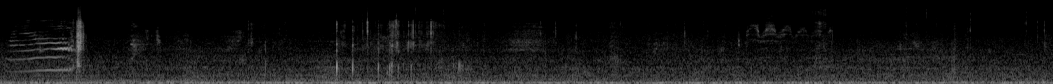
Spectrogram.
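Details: Hungry stray cat living on the street, wanting food but wary of approaching, gives one short rising harmonic meow in the opening second, then falls silent over a steady low outdoor rumble with faint scattered clicks.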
